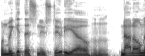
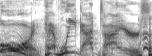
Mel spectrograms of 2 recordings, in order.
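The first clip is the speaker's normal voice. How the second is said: raspy bubbly voice, very high, very slow, swooping, drawn-out; 4 dB quieter than usual. Retelling how a friend repeated a tire tagline: imitating Dave's raspy bubbly voice. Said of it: "And so Dave would go".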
